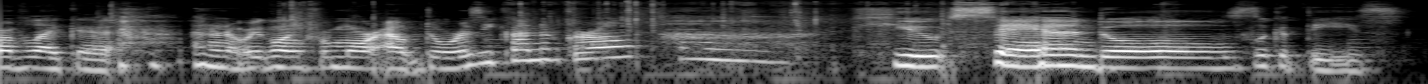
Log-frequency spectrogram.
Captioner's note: laughs; gasps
